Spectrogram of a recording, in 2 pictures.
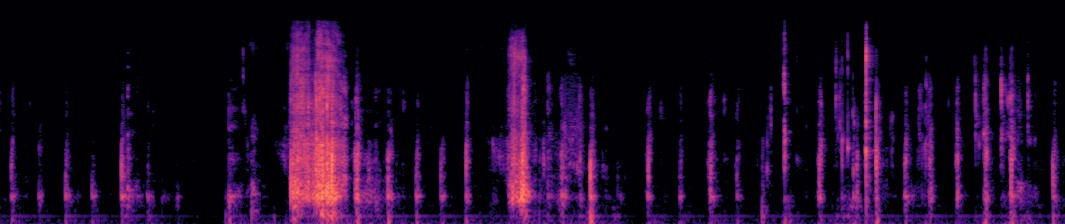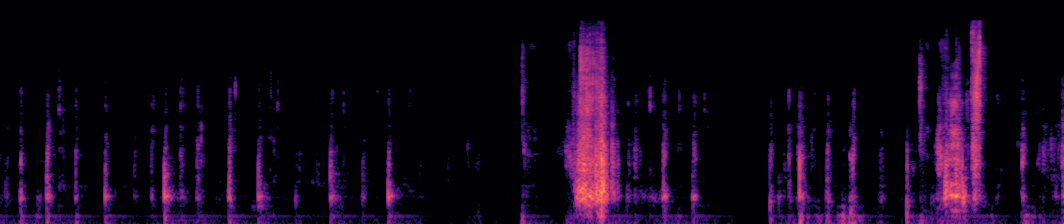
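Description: Close-miked chewing of crunchy raw salad vegetables (shredded cabbage, cucumber): many quick, sharp crunches in an irregular run, with a few louder bursts of mouth noise now and then.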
